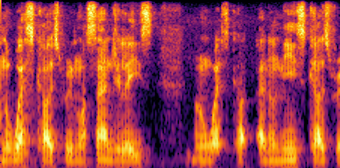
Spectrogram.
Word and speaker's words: Los Angeles: this will be the lesson for everybody it's Los Angeles not-not-not los entities I know it is Houston now Houston you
